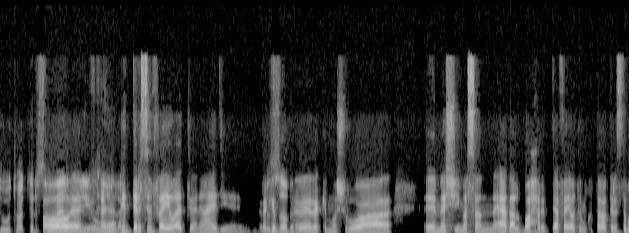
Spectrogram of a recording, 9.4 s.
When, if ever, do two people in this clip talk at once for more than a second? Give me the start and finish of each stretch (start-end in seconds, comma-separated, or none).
0.7-1.9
